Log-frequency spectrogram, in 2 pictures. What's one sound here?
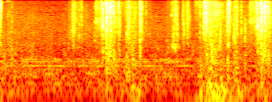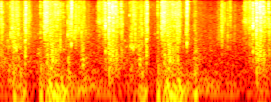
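Rockets fire and explode with sharp bangs.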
